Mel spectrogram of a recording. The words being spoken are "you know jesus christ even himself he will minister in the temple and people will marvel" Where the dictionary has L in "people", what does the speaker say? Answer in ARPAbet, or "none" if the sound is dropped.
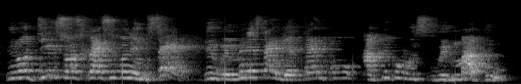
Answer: W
